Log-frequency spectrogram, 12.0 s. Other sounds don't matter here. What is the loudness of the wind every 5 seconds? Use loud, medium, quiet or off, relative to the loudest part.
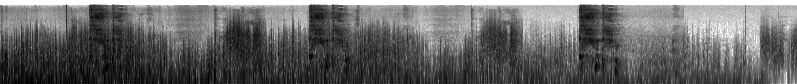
loud, medium, quiet.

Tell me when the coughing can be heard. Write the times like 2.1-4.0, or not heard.
1.3-2.0, 4.6-6.2, 8.7-10.2.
